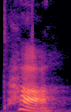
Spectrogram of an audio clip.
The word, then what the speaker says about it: to: A lot of times is pronounced ta, ta.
